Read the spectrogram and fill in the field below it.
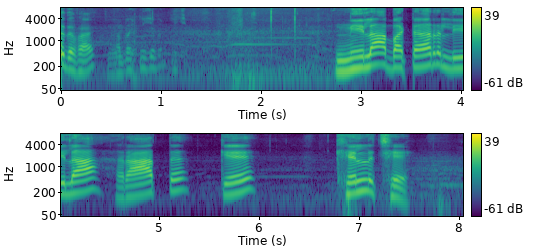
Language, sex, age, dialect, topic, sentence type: Magahi, male, 18-24, Northeastern/Surjapuri, agriculture, statement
